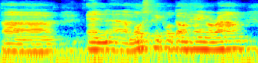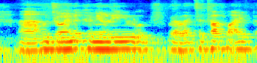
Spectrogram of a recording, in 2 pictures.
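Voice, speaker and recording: A man with an American accent speaks at medium pitch in a monotone, flat intonation at a fairly slow pace with long, frequent pauses, with audible room echo and noticeable background noise. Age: 70s. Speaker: peace activist. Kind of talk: speech. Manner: halting, many fillers.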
